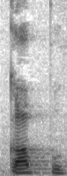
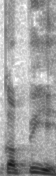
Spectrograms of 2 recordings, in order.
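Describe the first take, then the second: First: The word ends on the consonant, without final vowel. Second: The word ends with a final i vowel. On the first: "आखिरी अक्षर पे छोटी की मात्रा का उच्चारण नहीं होता" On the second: "हिंदी के हिसाब से देखें तो कपी है"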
